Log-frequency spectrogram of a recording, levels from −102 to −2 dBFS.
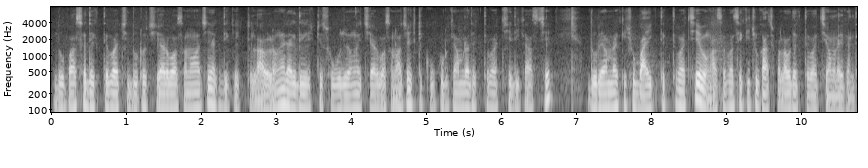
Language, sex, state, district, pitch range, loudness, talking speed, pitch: Bengali, male, West Bengal, Purulia, 100-115 Hz, -20 LUFS, 235 wpm, 100 Hz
